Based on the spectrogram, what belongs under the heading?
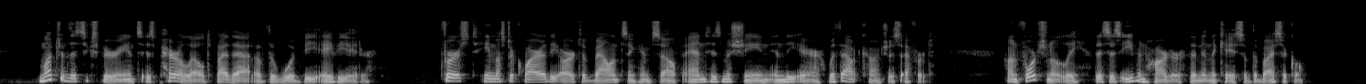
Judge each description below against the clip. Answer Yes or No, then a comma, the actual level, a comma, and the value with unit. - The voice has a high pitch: No, low, 100 Hz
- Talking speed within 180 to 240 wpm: Yes, average, 190 wpm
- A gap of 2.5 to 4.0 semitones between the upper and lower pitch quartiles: No, average, 5.1 semitones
